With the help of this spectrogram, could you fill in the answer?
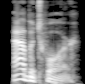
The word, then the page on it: abattoir: American English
